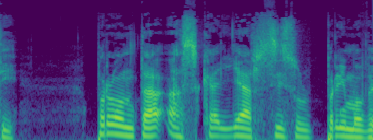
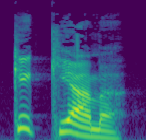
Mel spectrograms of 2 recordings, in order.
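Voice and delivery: calling out; 4 semitones higher, 7 dB louder than usual. A narrator's reading. Shouting across the river.

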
